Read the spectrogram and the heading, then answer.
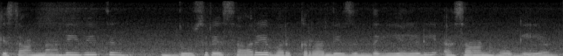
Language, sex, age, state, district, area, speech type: Punjabi, female, 30-45, Punjab, Bathinda, rural, spontaneous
